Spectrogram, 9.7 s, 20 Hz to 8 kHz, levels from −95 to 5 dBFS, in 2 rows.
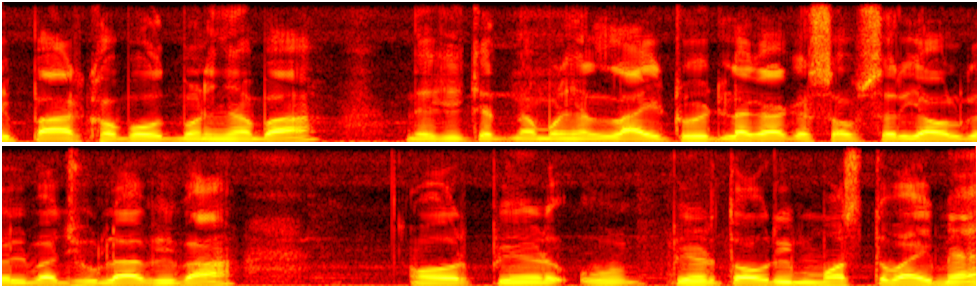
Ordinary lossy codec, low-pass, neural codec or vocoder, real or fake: none; none; none; real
